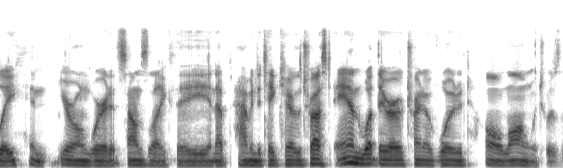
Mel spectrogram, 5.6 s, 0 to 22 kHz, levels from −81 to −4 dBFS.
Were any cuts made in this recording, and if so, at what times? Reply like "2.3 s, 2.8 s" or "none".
2.3 s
